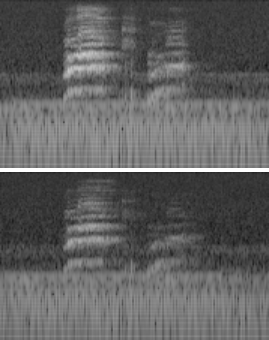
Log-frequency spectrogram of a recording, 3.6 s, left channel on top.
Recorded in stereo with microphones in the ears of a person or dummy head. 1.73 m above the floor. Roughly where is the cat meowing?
Left.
